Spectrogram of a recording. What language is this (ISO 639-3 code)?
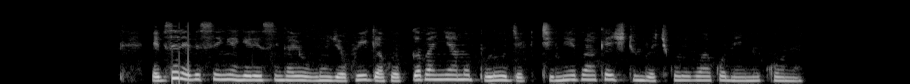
lug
